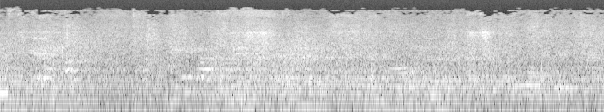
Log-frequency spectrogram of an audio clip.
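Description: A crowd of visitors murmurs softly in a large echoing hall.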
